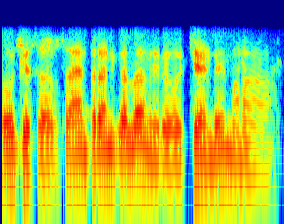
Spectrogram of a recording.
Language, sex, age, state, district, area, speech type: Telugu, male, 30-45, Andhra Pradesh, Anantapur, rural, conversation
